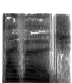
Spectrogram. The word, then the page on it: diverge: anglais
